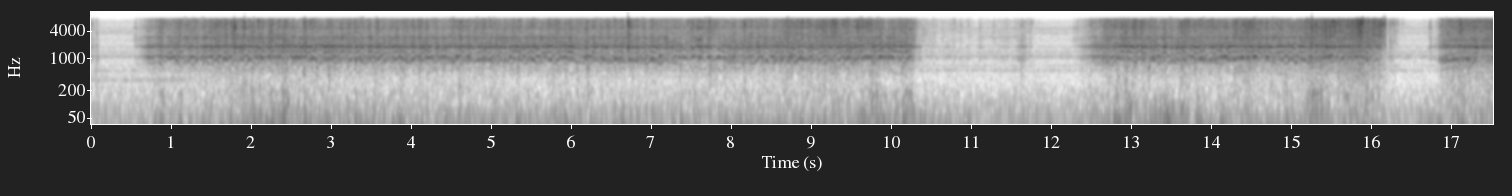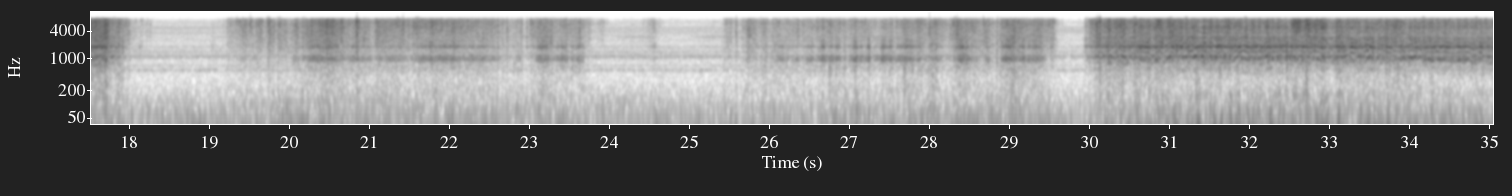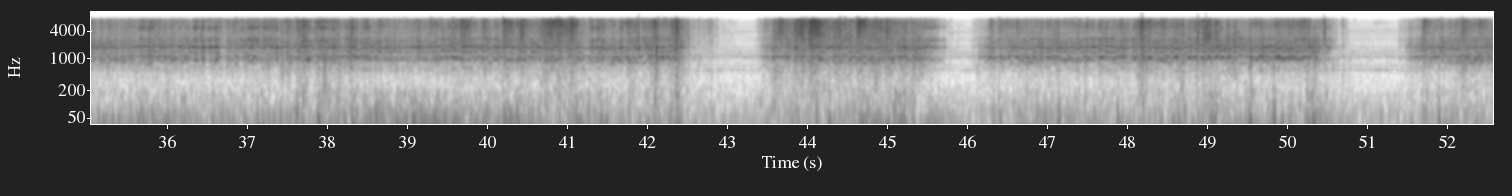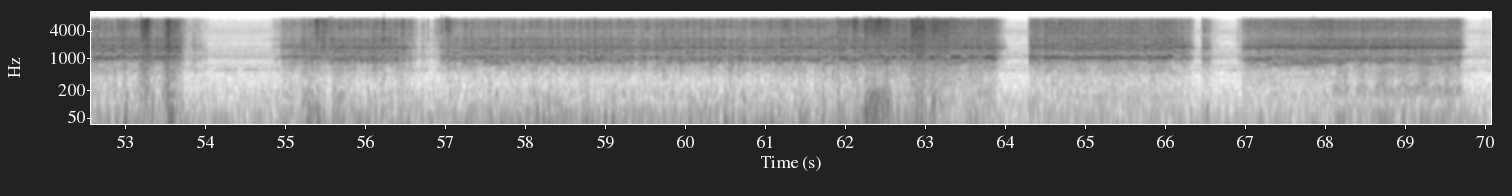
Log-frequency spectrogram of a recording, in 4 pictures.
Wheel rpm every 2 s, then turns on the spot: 60, 110, 120, 120, 110, 20, 70, 110, 50, 10, 20, 10, 0, 20, 30, 100, 120, 110, 110, 120, 110, 50, 80, 90, 120, 50, 100, 40, 80, 110, 110, 110, 120, 80, 90.
20-24 26-30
